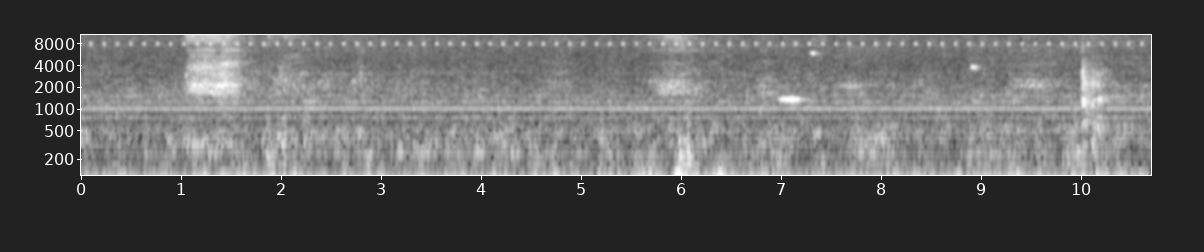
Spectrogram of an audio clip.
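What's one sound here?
Clothes rustle as a man shifts in a chair.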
